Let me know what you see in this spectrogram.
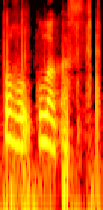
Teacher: Burda oğul vurğu ikinci hecadadır.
